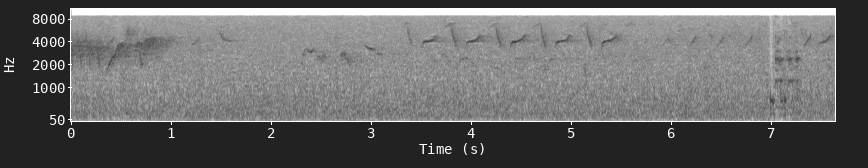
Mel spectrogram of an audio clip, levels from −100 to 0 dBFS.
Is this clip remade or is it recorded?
remade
